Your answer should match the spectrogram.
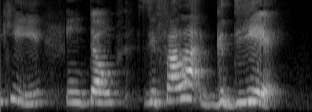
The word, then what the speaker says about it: где: Então se fala где. E se escreve assim.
